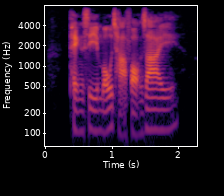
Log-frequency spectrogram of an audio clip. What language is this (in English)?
Cantonese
